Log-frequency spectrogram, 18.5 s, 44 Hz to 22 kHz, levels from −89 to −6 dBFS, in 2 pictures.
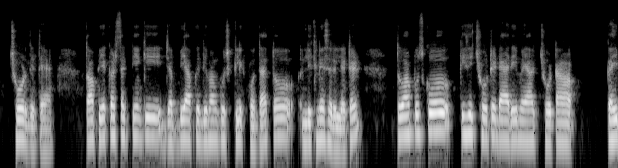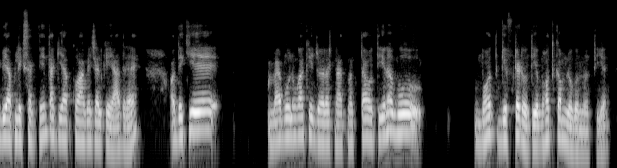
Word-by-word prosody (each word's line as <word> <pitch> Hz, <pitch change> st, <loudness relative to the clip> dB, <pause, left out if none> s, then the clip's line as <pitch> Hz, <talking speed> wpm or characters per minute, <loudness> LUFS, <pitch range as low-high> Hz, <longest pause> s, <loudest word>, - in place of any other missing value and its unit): छोड़ 135 Hz, -2 st, +3 dB
देते 100 Hz, -3 st, -3 dB
हैं। 90 Hz, -1 st, -6 dB, 0.5 s
तो 130 Hz, -, +3 dB
आप 130 Hz, +1 st, -1 dB
ये 140 Hz, -, +3 dB
कर 150 Hz, -, +3 dB
सकती 145 Hz, 0 st, -3 dB
हैं 140 Hz, -, -3 dB
कि 145 Hz, +1 st, +2 dB, 0.2 s
जब 120 Hz, -1 st, -1 dB
भी 135 Hz, -, +1 dB
आपके 130 Hz, 0 st, +1 dB
दिमाग 125 Hz, +1 st, 0 dB
में 125 Hz, -, -7 dB
कुछ 125 Hz, -2 st, -2 dB
क्लिक 130 Hz, 0 st, -1 dB
होता 105 Hz, +1 st, 0 dB
है -, -, 0 dB
तो 140 Hz, +1 st, 0 dB
लिखने 120 Hz, +3 st, +1 dB
से 120 Hz, -2 st, +1 dB
रिलेटेड, 95 Hz, -2 st, +1 dB, 0.5 s
तो 145 Hz, -, +4 dB
आप 155 Hz, +1 st, -3 dB
उसको 165 Hz, +2 st, +3 dB, 0.4 s
किसी 155 Hz, 0 st, +3 dB
छोटे 140 Hz, 0 st, +1 dB
डायरी 130 Hz, -1 st, +3 dB
में 125 Hz, -1 st, 0 dB
या 125 Hz, 0 st, +1 dB
छोटा 115 Hz, +1 st, 0 dB, 0.7 s
कहीं 130 Hz, +2 st, +5 dB
भी 140 Hz, -, +2 dB
आप 135 Hz, +1 st, +1 dB
लिख 135 Hz, 0 st, -1 dB
सकती 130 Hz, +1 st, -5 dB
हैं, 145 Hz, -, -3 dB
ताकि 140 Hz, -1 st, -3 dB
आपको 130 Hz, +1 st, -3 dB
आगे 125 Hz, 0 st, -1 dB
चल 120 Hz, -2 st, -1 dB
के 115 Hz, -, 0 dB
याद 100 Hz, +1 st, -2 dB
रहे। 100 Hz, +1 st, -1 dB, 0.5 s
और -, -, -1 dB
देखिए, 175 Hz, -, +4 dB, 0.8 s
मैं 120 Hz, +3 st, -1 dB
बोलूँगा 140 Hz, +1 st, 0 dB
कि 145 Hz, -, -1 dB
जो 125 Hz, -1 st, -1 dB
रचनात्मकता 115 Hz, +2 st, -5 dB
होती 135 Hz, +1 st, -2 dB
है 150 Hz, -, +1 dB
ना 175 Hz, -, +2 dB
वो 165 Hz, -, +4 dB, 0.8 s
बहुत 135 Hz, +6 st, -1 dB
गिफ़्टेड 130 Hz, +1 st, +2 dB
होती 115 Hz, +1 st, +2 dB
है, 110 Hz, -, +5 dB
बहुत 130 Hz, +4 st, -3 dB
कम 130 Hz, -3 st, -1 dB
लोगों 95 Hz, -4 st, +1 dB
में 85 Hz, -, -4 dB
होती 85 Hz, -, -9 dB
है। -, -, -6 dB
130 Hz, 215 wpm, -23 LUFS, 120-145 Hz, 0.8 s, कहीं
